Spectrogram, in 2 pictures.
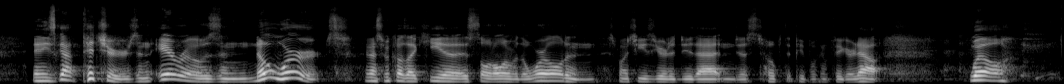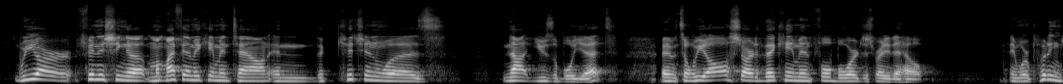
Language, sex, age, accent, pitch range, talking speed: English, male, 30-49, American, 140-195 Hz, 195 wpm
